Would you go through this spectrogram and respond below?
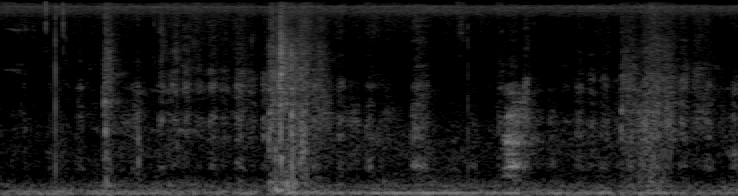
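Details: Panting from an American Pit Bull Terrier, low and rapid breathing with a brief louder burst midway and scattered soft clicks and rustles around it.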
